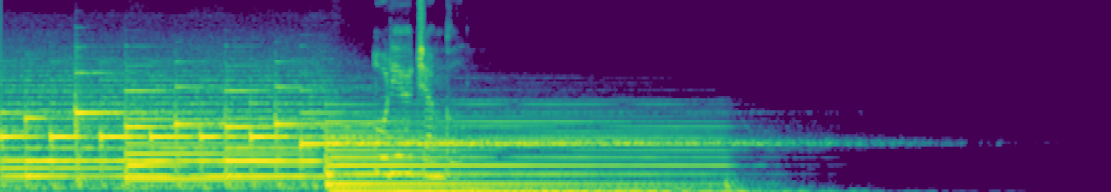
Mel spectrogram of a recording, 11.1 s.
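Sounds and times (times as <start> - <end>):
cinematic piano: 0.0 - 8.6.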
